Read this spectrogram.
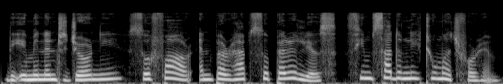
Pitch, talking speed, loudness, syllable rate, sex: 230 Hz, 180 wpm, -15 LUFS, 5.1 syllables/s, female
